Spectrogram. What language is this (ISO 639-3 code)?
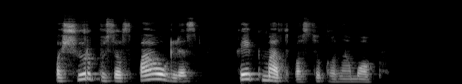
lit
